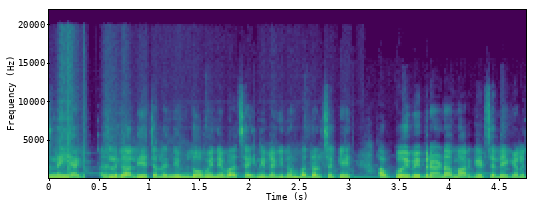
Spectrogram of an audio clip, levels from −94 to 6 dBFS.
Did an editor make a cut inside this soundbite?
yes; 1 cut; at 3.1 s

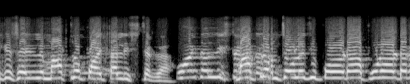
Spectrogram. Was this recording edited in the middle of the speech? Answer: yes; 1 cut; at 2.7 s

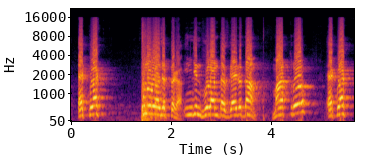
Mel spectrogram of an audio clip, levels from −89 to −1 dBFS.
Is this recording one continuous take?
no; 1 cut; at 2.2 s

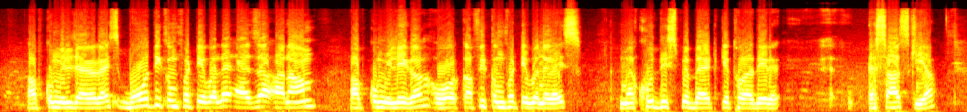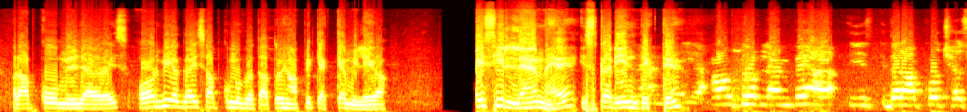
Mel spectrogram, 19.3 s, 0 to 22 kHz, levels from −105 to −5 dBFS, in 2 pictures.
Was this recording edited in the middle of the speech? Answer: no; 0 cuts

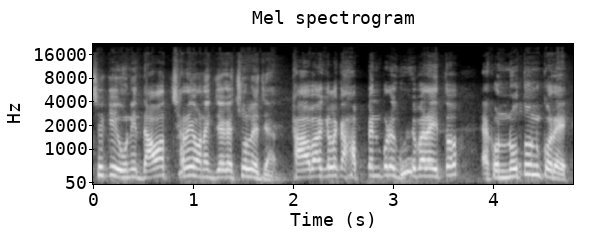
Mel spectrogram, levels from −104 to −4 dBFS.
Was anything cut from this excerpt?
yes; 1 cut; at 2.0 s

